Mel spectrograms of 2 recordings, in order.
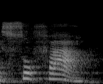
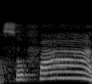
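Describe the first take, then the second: First: Said in the usual way. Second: "sofá" said slowly with the stress on "fá"; stress on the last syllable. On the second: Shown as a demonstration. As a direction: stretch "sofá" and land on "fá". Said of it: "você chama a sílaba forte".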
